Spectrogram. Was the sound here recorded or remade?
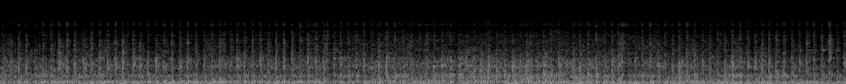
recorded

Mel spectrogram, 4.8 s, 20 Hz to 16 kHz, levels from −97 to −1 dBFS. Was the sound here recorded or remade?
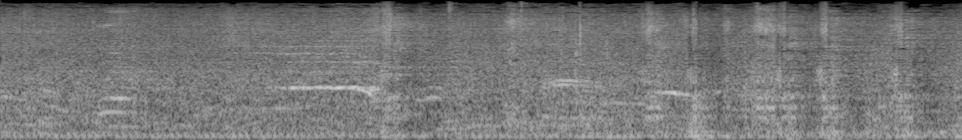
remade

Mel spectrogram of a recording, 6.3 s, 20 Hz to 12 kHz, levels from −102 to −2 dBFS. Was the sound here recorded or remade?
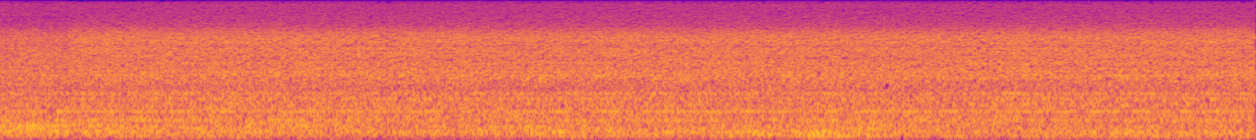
remade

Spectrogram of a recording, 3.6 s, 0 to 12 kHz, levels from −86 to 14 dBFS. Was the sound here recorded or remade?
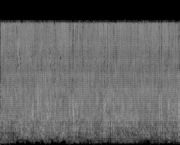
remade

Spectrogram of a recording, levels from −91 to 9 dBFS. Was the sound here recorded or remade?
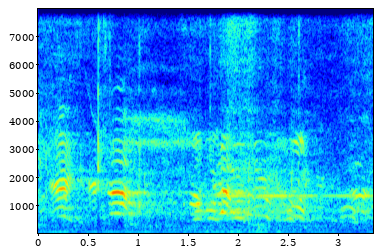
recorded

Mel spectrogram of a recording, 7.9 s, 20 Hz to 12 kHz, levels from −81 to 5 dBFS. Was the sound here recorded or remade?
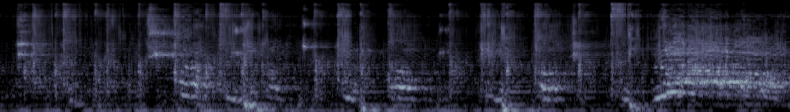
remade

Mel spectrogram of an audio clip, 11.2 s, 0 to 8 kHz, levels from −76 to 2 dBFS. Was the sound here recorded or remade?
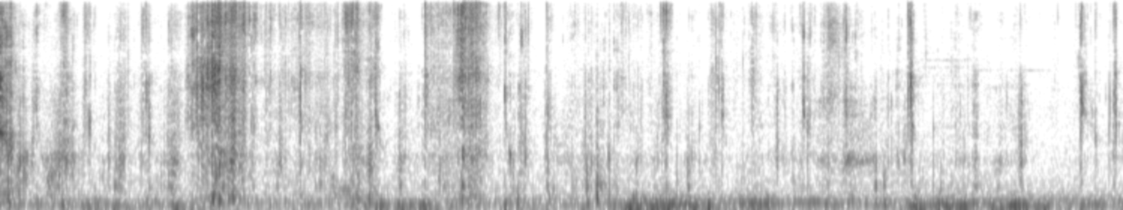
recorded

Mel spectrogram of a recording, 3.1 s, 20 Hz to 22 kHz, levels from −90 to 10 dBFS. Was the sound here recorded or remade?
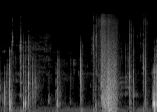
remade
